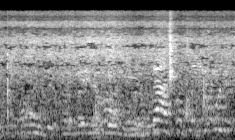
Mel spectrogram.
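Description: Indistinct voices of rescue workers talking in short bursts over a steady hiss of background noise.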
